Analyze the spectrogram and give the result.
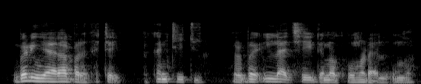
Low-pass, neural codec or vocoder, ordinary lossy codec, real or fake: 7.2 kHz; codec, 24 kHz, 1 kbps, SNAC; none; fake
